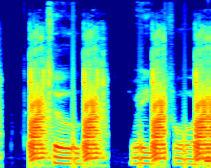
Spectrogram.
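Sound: fart sound effect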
